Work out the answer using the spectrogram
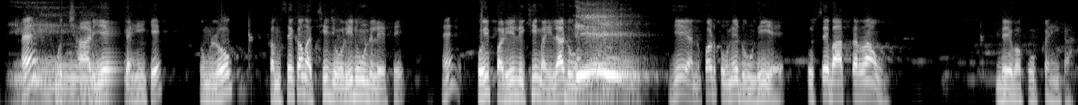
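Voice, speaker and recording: A man hosting a comic live stream, mockingly scolding and insulting imaginary ghosts with teasing jabs. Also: on the high side. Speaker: live-stream comedy host. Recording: tinny phone-like audio.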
